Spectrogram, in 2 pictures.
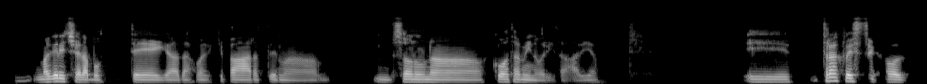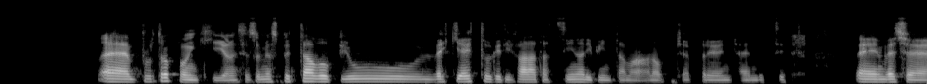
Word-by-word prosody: mhmm, 155 +2 -20
magari 135 +5 +7
c'è 125 - +5
la 110 -1 +6
bottega 105 0 0
da 105 0 -6
qualche 105 -1 -10
parte, 110 0 +1
ma, 100 -1 -7
mhmm, 110 +4 -15
sono 120 +2 +3
una 110 -2 +2
quota 120 0 +1
minoritaria. 100 0 -7 1.4
Ehm, 120 -1 -3 0.3
tra 165 -1 +6
queste 150 -2 +4
co 115 -2 +2 1.2
Eh, 125 -2 +5
purtroppo 145 0 -1
anch'io, 100 -2 -4
nel 100 0 -6
senso 115 +2 -7
mi 120 - -3
aspettavo 135 +2 +2
più 130 -1 -3
il 120 0 -8
vecchietto 130 +2 -2
che 120 0 -4
ti 115 -2 -11
fa 115 +1 +2
la 115 0 +2
tazzina 115 +1 -7
dipinta 105 -2 -8
a - - -9
mano 95 0 -9
cioè 105 - -15
pre 105 -1 -8
intendersi, 100 0 -13 0.7
e 125 -2 +2
invece, 120 -1 +1
115 Hz, 135 wpm, -23 LUFS, 105-125 Hz, 1.4 s, magari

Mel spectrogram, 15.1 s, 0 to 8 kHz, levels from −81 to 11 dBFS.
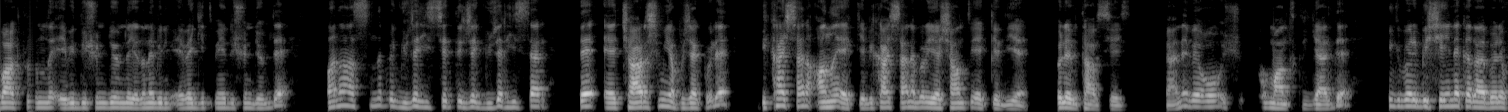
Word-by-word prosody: baktığımda, 130 0 +1
evi 125 +1 0
düşündüğümde 130 0 0
ya 120 - +2
da - - -1
ne 130 0 +2
bileyim 125 -2 -3
eve 125 +2 +2
gitmeyi 125 0 -5
düşündüğümde 120 0 -4 0.4
bana 165 +6 0
aslında, 170 +1 -5
böyle, 165 -3 -4
güzel 135 +5 -1
hissettirecek, 145 -1 -4
güzel 125 +7 -1
hislerde, 150 +4 -1 0.5
eee, 125 - +2
çağrışımı 135 +5 +4
yapacak, 125 -1 0
böyle, 270 0 +1 0.3
birkaç 180 +7 +1
tane 170 +1 0
anı 140 +3 +3
ekle, 120 -2 0
birkaç 135 +2 0
tane, 135 0 0
böyle, 135 -1 +1
yaşantı 125 +2 +1
ekle 115 -4 -3
diye. 100 -1 -3 0.3
Öyle 130 -2 +6
bir - - -6
tavsiye 100 -3 -3
ist - - -16 0.3
yani, 160 +12 -3
ve 155 - +4
o 150 0 -1
ş 325 - -22 0.2
çok - - -7
mantıklı 115 -3 -1
geldi. 105 0 -1 0.4
Çünkü, 165 -1 -4
böyle, 165 -1 +3
bir 160 - +3
şeyi 165 +1 -1
ne 170 -1 +4
kadar, 145 -4 +5
böyle, 135 -1 +2
130 Hz, 195 wpm, -24 LUFS, 125-155 Hz, 0.5 s, Öyle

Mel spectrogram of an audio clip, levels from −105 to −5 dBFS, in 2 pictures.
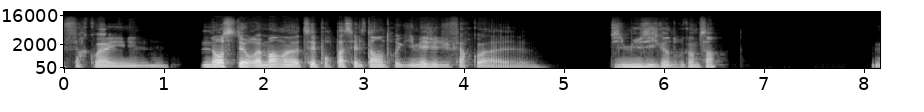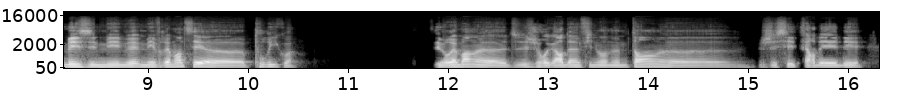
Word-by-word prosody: faire - - -15
quoi 90 -2 -3
une 85 -1 -8 0.4
Non 125 +7 +3
c'était 140 -4 0
vraiment, 110 +3 +1
heu, 100 - 0
tu - - -15
sais 120 - 0
«pour - - -12
passer 100 0 -3
le 95 - -9
temps» 110 +3 -2
entre 95 -2 -7
guillemets 100 +6 -4
j'ai 100 -3 -4
dû 90 -1 -10
faire - - -9
quoi, - - -6
heu, 95 - -15 0.7
10 100 - -9
musiques 115 +4 -3
un 105 -4 -3
truc 95 0 -15
comme 100 -1 -7
ça. 125 +2 -7 1.6
Mais 120 -3 +7
c'est 110 +2 +1
mais, 110 -1 +3
mais, 115 +2 +3
mais 110 0 +2
vraiment 110 +8 +3
tu 140 - -10
sais, 140 -1 +8
heu, 95 -6 +3
pourri, 135 0 -2
quoi. 100 -5 -9 1.3
C'est 110 - 0
vraiment, 115 +3 +5
heu, 100 -2 +2
d 100 +2 -5
je 100 +2 -5
regardais 105 +2 +3
un 110 - +1
film 105 0 -6
en 105 - 0
même 100 0 -4
temps, 120 +2 +1
heu, 90 -2 -4 0.2
j'essayais 95 +3 -3
de - - -27
faire 100 0 +1
des 100 -1 +2
des 100 -1 -1
105 Hz, 200 wpm, -24 LUFS, 95-115 Hz, 1.6 s, sais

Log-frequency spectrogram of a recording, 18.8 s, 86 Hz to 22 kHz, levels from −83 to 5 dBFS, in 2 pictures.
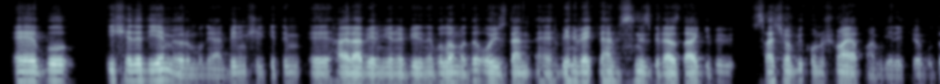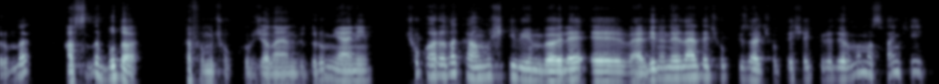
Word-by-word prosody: eee, 100 -1 +6
bu 110 -1 +3 0.3
işe 110 0 +1
de 110 0 +6
diyemiyorum 110 -8 +2
bunu; 80 +1 -13
yani 80 -1 -8
"Benim 95 +1 -4
şirketim, 95 -1 -9
eee, 90 -1 0
hâlâ 90 -1 +6
benim 90 0 +1
yerime 90 -1 -2
birini 90 -1 -2
bulamadı. 95 +3 +1
O 95 - +1
yüzden, 95 0 0
eee, 95 -2 -6
beni 95 +1 0
bekler 95 +1 +3
misiniz 95 +1 -4
biraz 90 0 +4
daha?" 95 0 +7
gibi 95 +2 -7
bir, - - -19 0.2
saçma 95 +1 -1
bir 115 - -5
konuşma 100 -1 0
yapmam 80 -4 -3
gerekiyor 80 +2 -11
bu - - -19
durumda. - - -5 0.3
Aslında - - -2
bu - - +1
da - - +3 0.4
kafamı 100 0 -8
çok 90 -4 -20
kurcalayan 90 +1 -6
bir 95 - -20
durum. 125 +3 -10
Yani 110 0 -2 0.3
çok 180 -2 -13
arada 160 +3 0
kalmış 145 0 -3
gibiyim 125 -7 -5
böyle. 105 +4 +4
Eee, 100 -1 +2
verdiğin 95 +6 0
öneriler 135 +2 +1
de 145 - -3
çok 145 0 -19
güzel. 125 -3 -2
Çok 100 -2 -23
teşekkür 130 +1 -13
ediyorum 130 +5 -5
ama 185 -2 -8
sanki, 195 +2 -13
100 Hz, 180 wpm, -23 LUFS, 90-120 Hz, 0.4 s, daha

